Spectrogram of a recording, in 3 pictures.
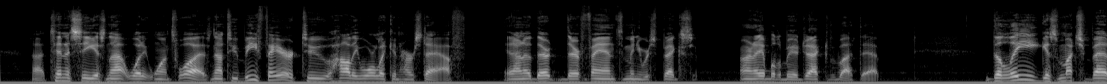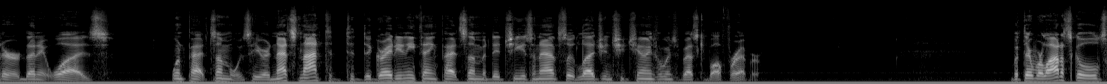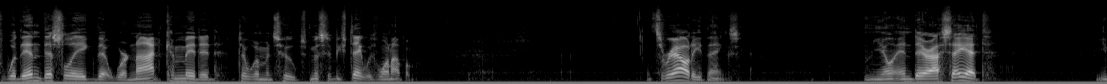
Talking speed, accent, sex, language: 185 wpm, American, male, English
